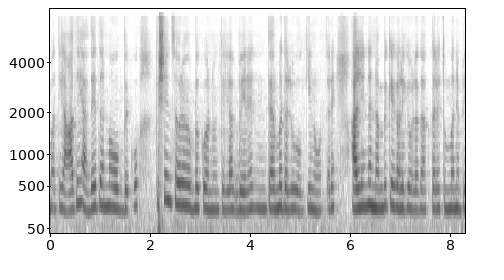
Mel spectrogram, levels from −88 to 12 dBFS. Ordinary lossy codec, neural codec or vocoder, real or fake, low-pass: none; codec, 16 kHz, about 1 kbps, DyCAST, with the encoder's durations; fake; 7.2 kHz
